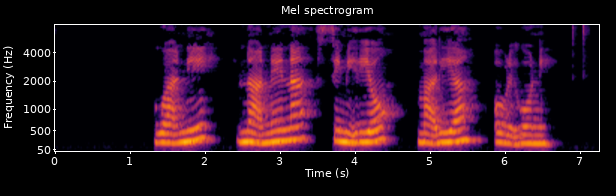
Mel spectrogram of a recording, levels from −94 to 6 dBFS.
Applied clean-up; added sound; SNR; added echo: none; none; none; none.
